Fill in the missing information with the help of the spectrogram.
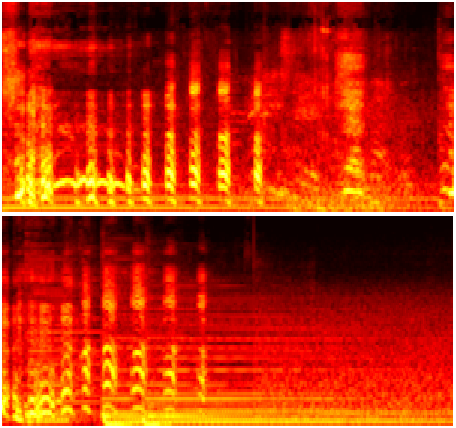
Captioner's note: laughs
